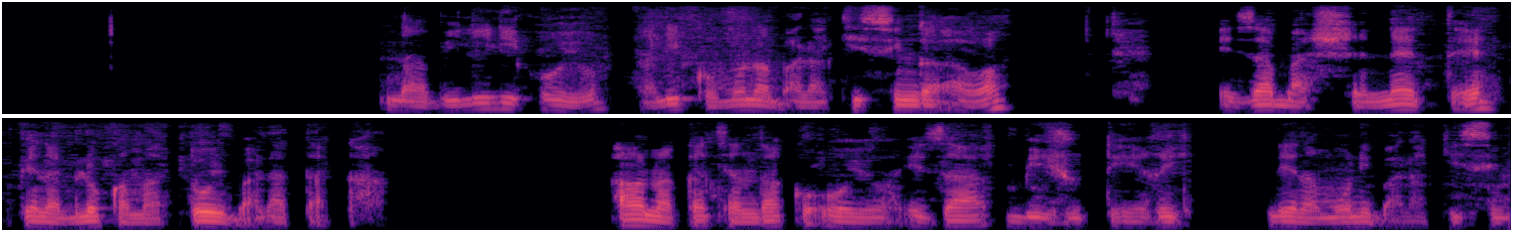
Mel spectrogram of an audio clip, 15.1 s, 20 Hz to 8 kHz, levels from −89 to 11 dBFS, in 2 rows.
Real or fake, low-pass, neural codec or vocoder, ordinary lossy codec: real; 7.2 kHz; none; Opus, 64 kbps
